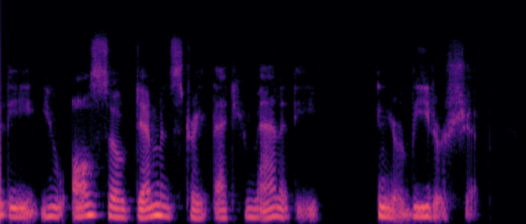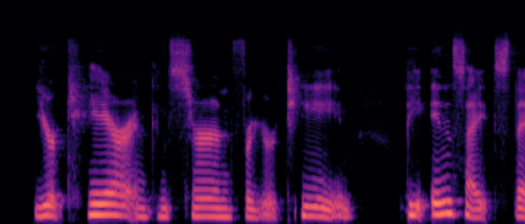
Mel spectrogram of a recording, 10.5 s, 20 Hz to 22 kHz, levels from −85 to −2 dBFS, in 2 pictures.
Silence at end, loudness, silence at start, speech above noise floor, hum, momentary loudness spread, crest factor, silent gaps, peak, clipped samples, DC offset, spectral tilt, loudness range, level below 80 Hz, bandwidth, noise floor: 0 s; -33 LUFS; 0 s; 54 dB; none; 13 LU; 18 dB; none; -16 dBFS; under 0.1%; under 0.1%; -5.5 dB/octave; 7 LU; -76 dBFS; 12 kHz; -87 dBFS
